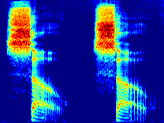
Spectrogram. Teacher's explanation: the fully enunciated very clear perfect s sound in English so there's a lot of force lots of good air there's a whistle sound because of the position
